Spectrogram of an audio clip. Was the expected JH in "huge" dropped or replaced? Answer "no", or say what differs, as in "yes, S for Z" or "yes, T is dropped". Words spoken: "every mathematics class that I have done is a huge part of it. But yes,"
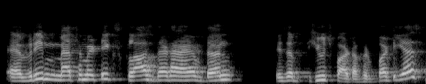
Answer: no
